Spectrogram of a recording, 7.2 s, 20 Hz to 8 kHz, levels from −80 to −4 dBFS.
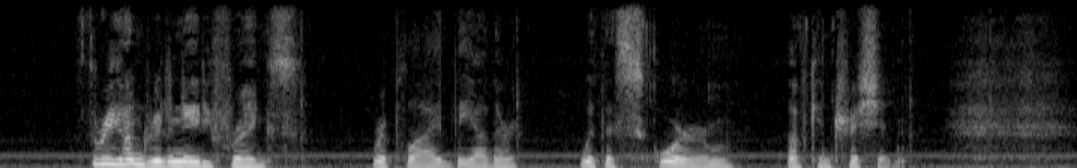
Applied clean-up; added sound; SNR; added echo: none; none; none; none.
